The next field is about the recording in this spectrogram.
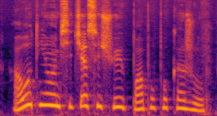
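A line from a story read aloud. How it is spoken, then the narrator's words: Cheerful. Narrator (Russian): весело сказала она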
